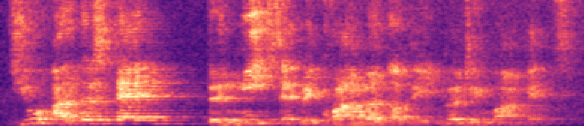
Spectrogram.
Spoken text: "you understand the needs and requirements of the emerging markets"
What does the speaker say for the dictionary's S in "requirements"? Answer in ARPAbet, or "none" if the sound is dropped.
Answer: none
